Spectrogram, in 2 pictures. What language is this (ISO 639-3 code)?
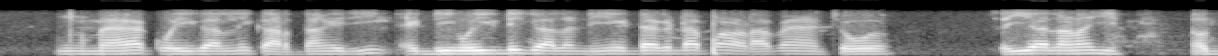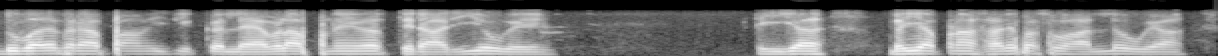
pan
